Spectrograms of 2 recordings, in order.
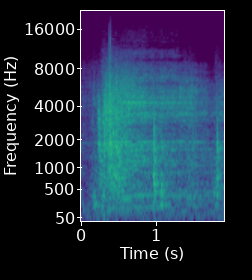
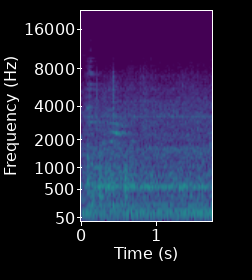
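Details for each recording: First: Hustler 54-inch ZTR mower deck, 350 hours, belt removed, spindle spun by hand: few handling clunks then rough, gritty, really noisy whirr; spindle bearings worn out, customer complained of grinding; bearings to be replaced. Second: Hustler 54-inch ZTR mower with 350 hours, deck spindle after new bearings, spun on the workbench: quiet, even spin with a faint steady hum and no grinding; healthy spindle bearings.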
